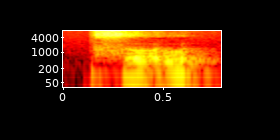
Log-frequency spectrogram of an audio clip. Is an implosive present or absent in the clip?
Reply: absent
